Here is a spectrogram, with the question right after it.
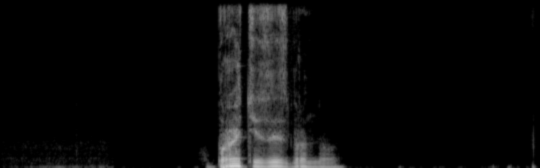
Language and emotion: Russian, angry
